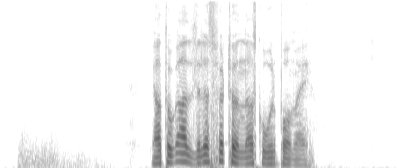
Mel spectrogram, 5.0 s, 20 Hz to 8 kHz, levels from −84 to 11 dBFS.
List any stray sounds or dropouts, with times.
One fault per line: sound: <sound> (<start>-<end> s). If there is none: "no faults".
no faults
